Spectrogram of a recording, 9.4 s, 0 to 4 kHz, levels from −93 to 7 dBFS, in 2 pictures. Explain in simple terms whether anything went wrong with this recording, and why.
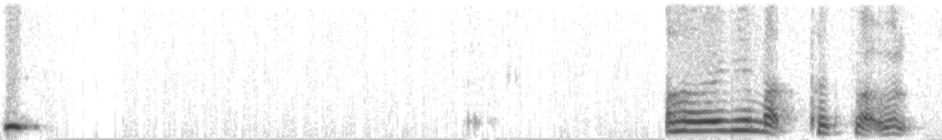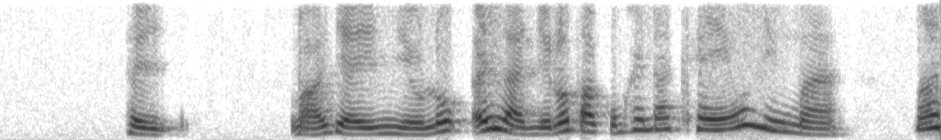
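Microphone volume stepped up at 3.66, 4.68 and 8.37 seconds: the call software judged the microphone too quiet and raised its input level abruptly, so voice and background jump louder together. The call's phone-style codec keeps nothing above 4 kHz, giving the speech a narrow, telephone-like sound.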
